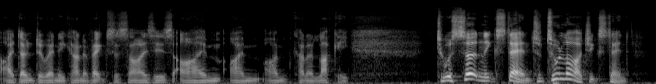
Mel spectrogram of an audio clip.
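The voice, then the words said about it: British accent. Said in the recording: “how do I get a voice like yours? ... Well, I guess be born in the UK ... if you've got an accent that's a little different from yours”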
